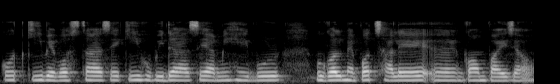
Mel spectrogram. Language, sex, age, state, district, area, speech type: Assamese, female, 30-45, Assam, Kamrup Metropolitan, urban, spontaneous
